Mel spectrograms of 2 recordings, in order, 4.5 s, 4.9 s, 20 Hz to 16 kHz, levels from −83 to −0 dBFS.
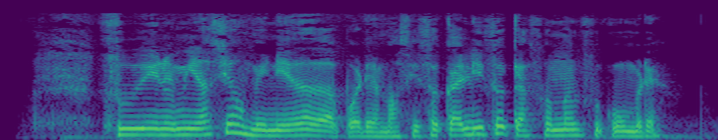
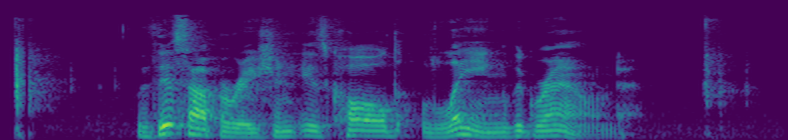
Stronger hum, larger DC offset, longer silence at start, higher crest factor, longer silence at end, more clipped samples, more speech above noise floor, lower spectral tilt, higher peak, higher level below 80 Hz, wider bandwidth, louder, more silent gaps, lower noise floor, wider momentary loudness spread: neither; neither; first, 0.25 s vs 0.1 s; second, 14 dB vs 22 dB; second, 0.3 s vs 0.5 s; neither; second, 20 dB vs 40 dB; about the same, -6 dB/octave vs -5.5 dB/octave; second, -10 dBFS vs -6 dBFS; first, -54 dBFS vs -70 dBFS; about the same, 11.5 kHz vs 11 kHz; about the same, -24 LUFS vs -26 LUFS; neither; second, -43 dBFS vs -66 dBFS; second, 7 LU vs 17 LU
